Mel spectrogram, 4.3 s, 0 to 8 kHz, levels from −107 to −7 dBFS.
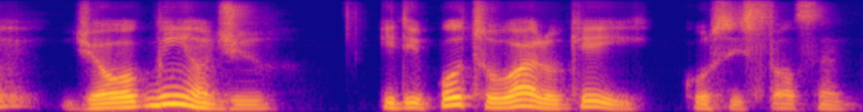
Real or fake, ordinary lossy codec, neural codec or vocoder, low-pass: fake; none; codec, 16 kHz, about 1 kbps, DyCAST, with the encoder's durations; none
